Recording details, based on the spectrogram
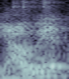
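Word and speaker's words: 야훼: 사실은 요코와 라울이 생겼는데 원래 원으로 하는 야구의 까 맞습니다 야외에 또는 이해 후에 라고 읽어야 봤는데 이걸 거 어제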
